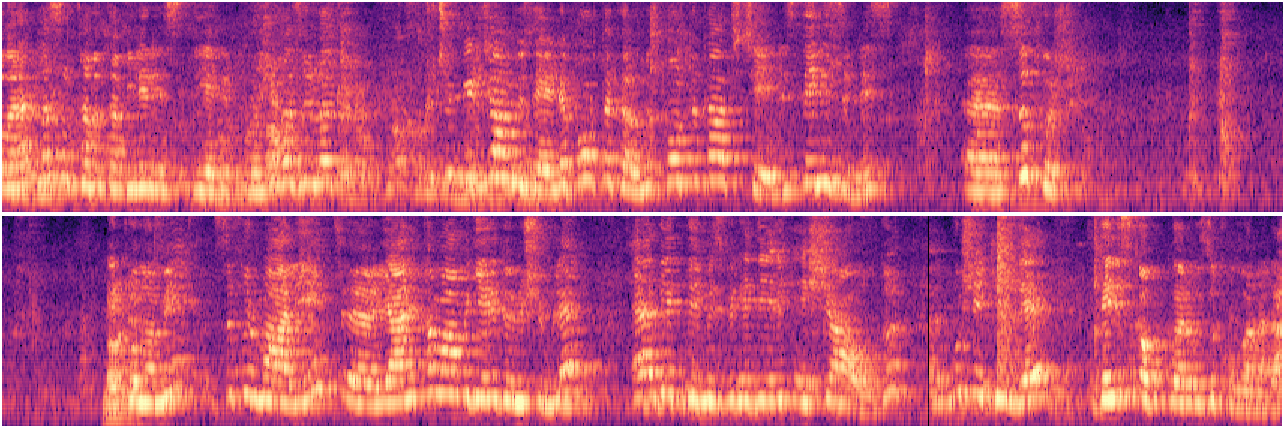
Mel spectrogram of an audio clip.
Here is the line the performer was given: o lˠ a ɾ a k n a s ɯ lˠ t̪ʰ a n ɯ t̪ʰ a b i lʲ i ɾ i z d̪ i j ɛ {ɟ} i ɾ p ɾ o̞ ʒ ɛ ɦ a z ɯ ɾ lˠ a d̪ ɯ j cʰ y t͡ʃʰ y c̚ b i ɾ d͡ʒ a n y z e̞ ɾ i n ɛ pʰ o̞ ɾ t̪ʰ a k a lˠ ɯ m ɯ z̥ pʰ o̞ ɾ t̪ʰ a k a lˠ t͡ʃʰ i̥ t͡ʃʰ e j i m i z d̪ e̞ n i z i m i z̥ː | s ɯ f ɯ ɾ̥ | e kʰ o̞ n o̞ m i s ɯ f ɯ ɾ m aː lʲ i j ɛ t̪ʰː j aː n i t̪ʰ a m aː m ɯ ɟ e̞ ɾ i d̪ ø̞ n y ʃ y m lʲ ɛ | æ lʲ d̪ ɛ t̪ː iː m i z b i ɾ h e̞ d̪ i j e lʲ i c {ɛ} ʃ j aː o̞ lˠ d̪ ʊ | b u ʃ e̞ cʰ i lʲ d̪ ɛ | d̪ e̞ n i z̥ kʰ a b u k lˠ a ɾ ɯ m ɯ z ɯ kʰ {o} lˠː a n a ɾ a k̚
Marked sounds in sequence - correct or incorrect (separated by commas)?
incorrect, correct, incorrect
